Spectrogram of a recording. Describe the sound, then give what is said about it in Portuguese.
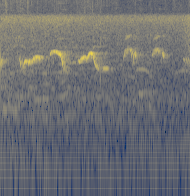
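A string of thin, high chirps from sabiá thrush chicks in a nest in a yellow tree on a street, repeating in short rising and falling calls over a steady low background hum, moderately loud. “um ninho de passarinho. E são sabiás.”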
